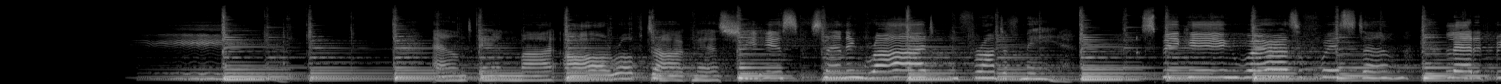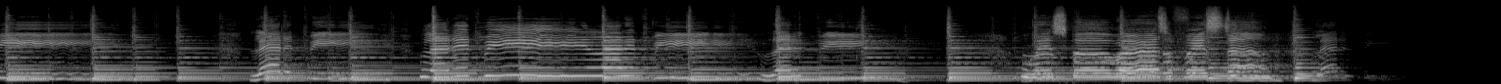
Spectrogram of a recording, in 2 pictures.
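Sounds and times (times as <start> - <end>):
person singing: 1.3 - 3.2, 3.9 - 28.8
ukulele: 1.4 - 28.8.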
